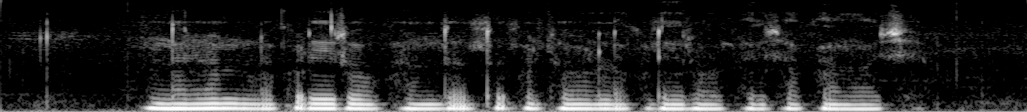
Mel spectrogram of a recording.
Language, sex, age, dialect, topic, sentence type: Maithili, female, 25-30, Angika, agriculture, statement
